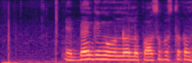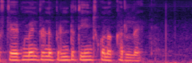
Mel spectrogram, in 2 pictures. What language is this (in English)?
Telugu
